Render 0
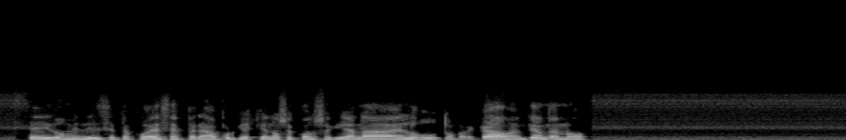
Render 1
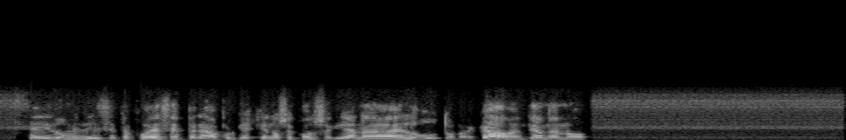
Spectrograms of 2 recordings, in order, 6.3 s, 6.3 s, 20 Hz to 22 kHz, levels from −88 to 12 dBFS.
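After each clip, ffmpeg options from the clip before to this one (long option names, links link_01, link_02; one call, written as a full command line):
ffmpeg -i in.wav -af "highpass=1000,equalizer=frequency=5200:width=1.4:gain=9.5,aecho=1:1:5.5:0.8,volume=8dB" out.wav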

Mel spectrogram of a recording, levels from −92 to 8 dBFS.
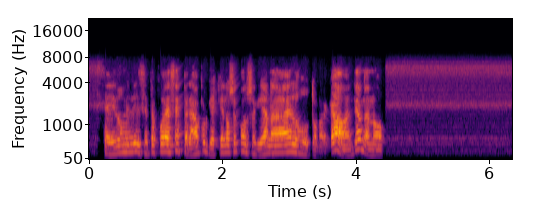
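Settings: ffmpeg -i in.wav -af "flanger=delay=4.8:depth=8.5:regen=-67:speed=1.2:shape=sinusoidal,volume=7.5dB" out.wav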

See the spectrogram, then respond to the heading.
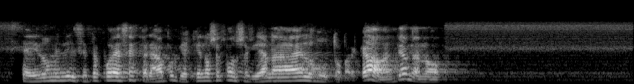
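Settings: ffmpeg -i in.wav -af "aecho=1:1:101|202|303|404:0.126|0.0604|0.029|0.0139,volume=2.5dB" out.wav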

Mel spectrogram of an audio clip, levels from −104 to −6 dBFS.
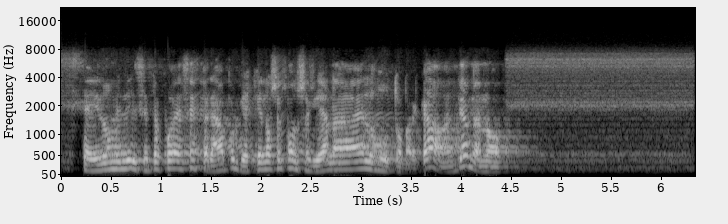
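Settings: ffmpeg -i in.wav -af "acompressor=threshold=-21dB:ratio=8,volume=-8.5dB" out.wav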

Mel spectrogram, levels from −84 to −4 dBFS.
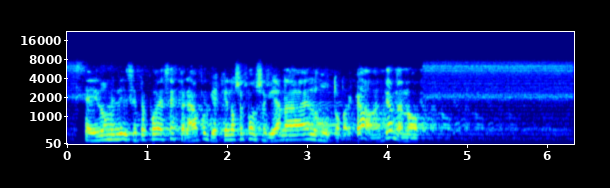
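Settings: ffmpeg -i in.wav -af "aecho=1:1:420|840|1260|1680:0.1|0.048|0.023|0.0111" out.wav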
